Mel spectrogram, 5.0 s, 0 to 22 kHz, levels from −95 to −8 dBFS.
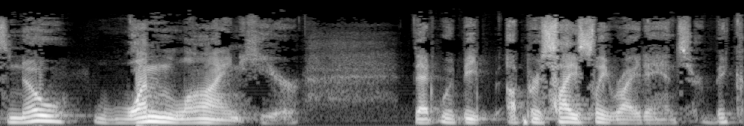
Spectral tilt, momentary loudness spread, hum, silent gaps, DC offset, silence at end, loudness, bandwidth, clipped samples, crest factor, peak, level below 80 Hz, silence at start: -5 dB/octave; 18 LU; none; none; under 0.1%; 0 s; -19 LUFS; 14 kHz; under 0.1%; 16 dB; -4 dBFS; -58 dBFS; 0 s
